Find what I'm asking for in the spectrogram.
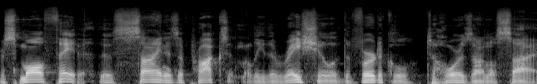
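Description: Very deep, low male speech with vocal fry and lively intonation. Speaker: physics educator. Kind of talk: educational lecture narration. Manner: slow.

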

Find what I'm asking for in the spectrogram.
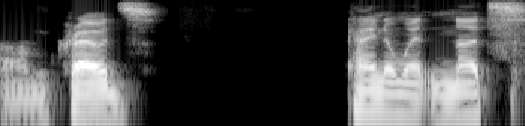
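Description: In a quiet background, a man speaks with fairly low pitch. His intonation stays fairly even. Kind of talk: story recap narration. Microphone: video call.

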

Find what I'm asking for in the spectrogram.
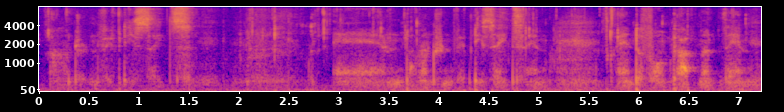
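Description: Someone whispers quietly at a moderate pace over loud background noise. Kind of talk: tutorial. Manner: quiet ASMR whisper, chewing gum.

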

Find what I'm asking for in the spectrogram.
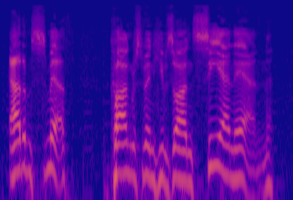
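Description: A man in dry sound with no echo, music in the background. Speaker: radio talk show host. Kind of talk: radio talk show commentary. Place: studio. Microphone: studio mic.

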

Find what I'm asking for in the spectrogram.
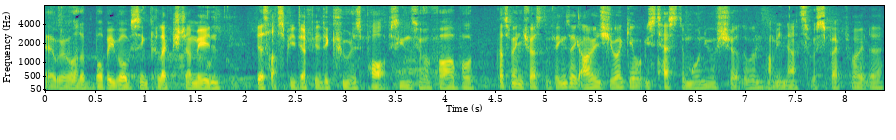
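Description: Over noticeable background noise, a man with a very deep, low pitch talks at a very fast pace in a flat monotone. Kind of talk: casual vlog chat. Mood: amused, appreciative. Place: hall. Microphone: phone near.

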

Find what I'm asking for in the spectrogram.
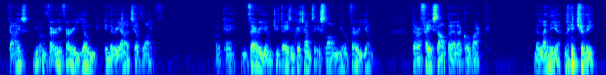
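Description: A man's angry, passionate voice, fairly low and somewhat breathy, with lively intonation, a moderate pace and long, frequent pauses. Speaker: massage therapist and spiritual vlogger. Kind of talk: monologue/rant. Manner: angry, emphatic, ranting with repeated forceful phrases; passionate, blunt. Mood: earnest, impassioned about religion. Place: home room. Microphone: phone near.

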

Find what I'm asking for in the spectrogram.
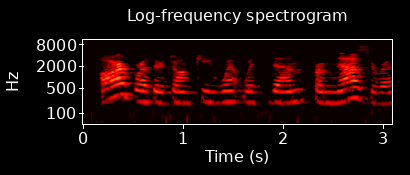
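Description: A woman talks at a very slow pace with ordinary pitch variation. Light background noise sits behind her. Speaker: grandmother. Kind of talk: children's book read-aloud. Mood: warm, expressive, playful. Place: home room.

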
